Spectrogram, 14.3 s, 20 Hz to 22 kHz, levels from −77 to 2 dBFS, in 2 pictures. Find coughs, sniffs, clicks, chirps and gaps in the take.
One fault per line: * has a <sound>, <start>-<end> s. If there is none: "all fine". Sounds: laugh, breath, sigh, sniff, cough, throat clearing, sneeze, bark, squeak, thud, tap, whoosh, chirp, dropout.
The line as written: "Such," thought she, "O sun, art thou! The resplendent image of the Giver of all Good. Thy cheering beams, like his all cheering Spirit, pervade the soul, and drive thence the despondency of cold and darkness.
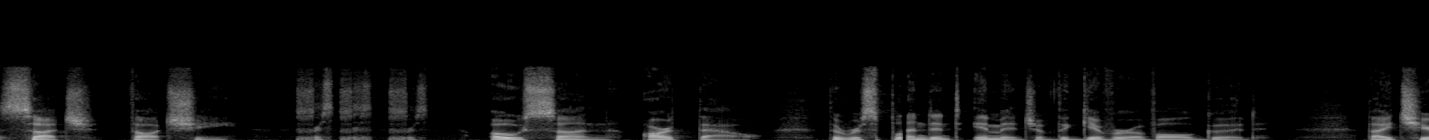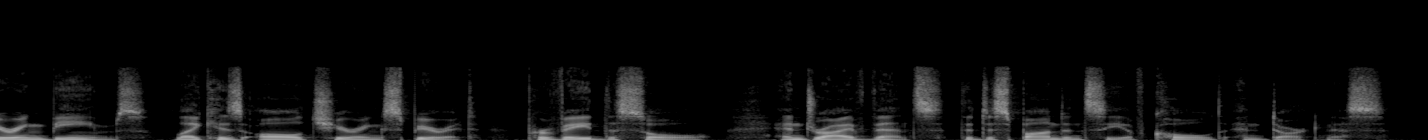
* has a laugh, 1.5-2.1 s
* has a dropout, 4.5-4.5 s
